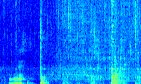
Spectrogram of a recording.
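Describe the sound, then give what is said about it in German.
M&M's being ground in a granite stone mortar: gritty scraping and crunching, punctuated by two sharp cracks as the pestle strikes, with no voices. “So, ich mörser jetzt M&M's. Das wird auch richtig schön laut.”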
